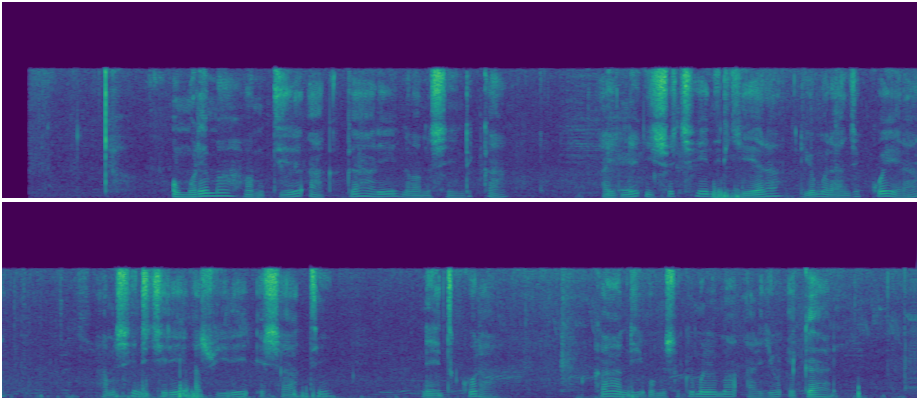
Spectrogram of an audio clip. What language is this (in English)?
Nyankole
